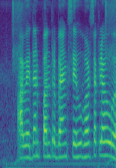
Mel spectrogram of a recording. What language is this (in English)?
Magahi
